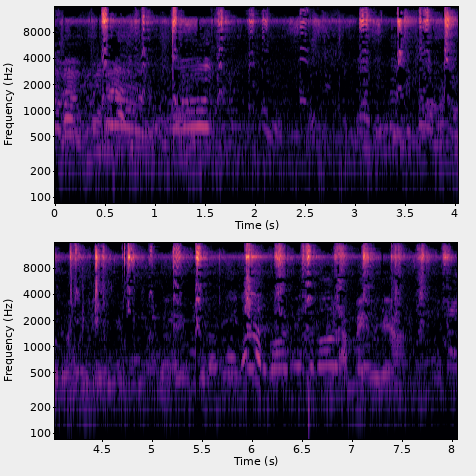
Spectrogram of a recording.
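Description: Distant voices calling across a football match, with a run of sharp, high clicks or squeaks, about two a second, from about three seconds in.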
